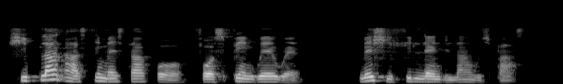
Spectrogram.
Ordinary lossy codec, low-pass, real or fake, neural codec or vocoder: AAC, 48 kbps; 5.4 kHz; fake; vocoder, 44.1 kHz, 80 mel bands, Vocos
